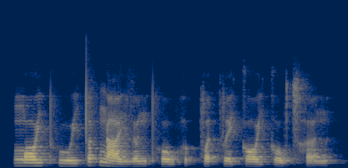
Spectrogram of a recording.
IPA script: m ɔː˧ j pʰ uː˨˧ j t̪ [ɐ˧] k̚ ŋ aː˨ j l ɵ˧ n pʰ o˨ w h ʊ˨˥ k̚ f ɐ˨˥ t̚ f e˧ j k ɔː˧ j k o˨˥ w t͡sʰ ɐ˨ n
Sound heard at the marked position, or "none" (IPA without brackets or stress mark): ɐ˥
